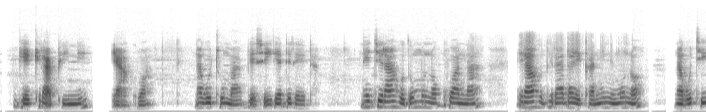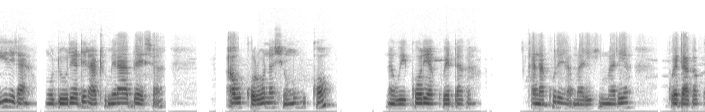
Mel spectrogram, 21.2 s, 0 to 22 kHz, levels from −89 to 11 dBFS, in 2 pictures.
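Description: From 0.68 to 2.19 s the speech slows by 5.6% and drops almost exactly a semitone, then snaps back. This is a drift correction step, likely from clock-matching software changing the playback rate. Speed and pitch move together, unlike a pitch-shift glitch.

Between 7.05 and 9.49 s the treble dulls and gritty noise rises. This is a Bluetooth SBC bit pool drop, consistent with the bit pool falling from 28 to 8, near 72 kbps. It differs from a dropout because the sound never stops; it just coarsens.

From 10.35 to 10.99 s, just before "mũndũ ũrĩa", a second drift step runs 5.6% fast and sharp by nearly a semitone.

The same bit pool degradation returns from 12.33 to 14.45 s, between "mũndũ ũrĩa" and "nacio mũhũko", and again from 18.53 s to the end.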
